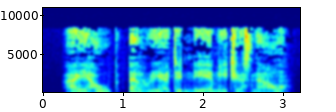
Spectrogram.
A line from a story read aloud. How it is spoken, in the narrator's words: he muttered into his beard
